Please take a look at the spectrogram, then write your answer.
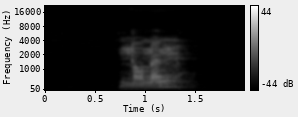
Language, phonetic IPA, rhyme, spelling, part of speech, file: German, [ˈnɔnən], -ɔnən, Nonnen, noun, De-at-Nonnen.ogg
- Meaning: plural of Nonne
